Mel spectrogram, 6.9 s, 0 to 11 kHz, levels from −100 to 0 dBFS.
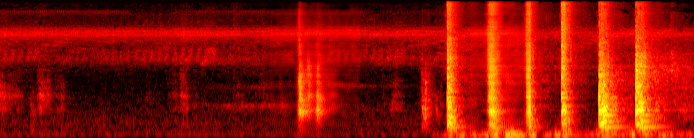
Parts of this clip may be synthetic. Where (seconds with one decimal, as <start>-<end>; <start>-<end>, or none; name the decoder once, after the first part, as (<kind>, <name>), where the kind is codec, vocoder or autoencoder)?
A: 2.7-3.6 (vocoder, Vocos); 4.7-5.3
